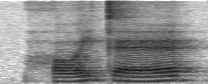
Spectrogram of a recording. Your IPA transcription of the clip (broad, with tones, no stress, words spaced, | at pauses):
hɔː˨˥jt̪ɛː˨˧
